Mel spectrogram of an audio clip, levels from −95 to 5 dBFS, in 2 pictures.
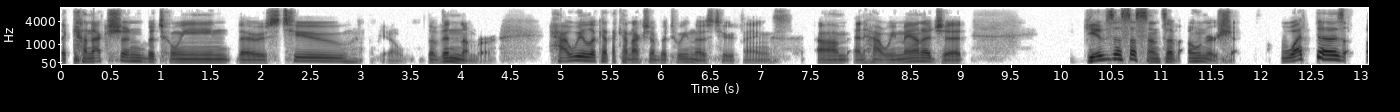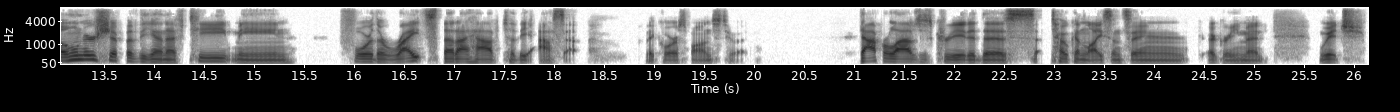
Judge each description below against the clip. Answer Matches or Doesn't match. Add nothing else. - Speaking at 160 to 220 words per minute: Doesn't match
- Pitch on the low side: Matches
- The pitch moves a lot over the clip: Matches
